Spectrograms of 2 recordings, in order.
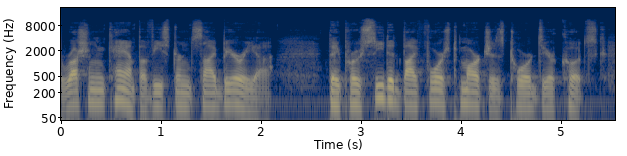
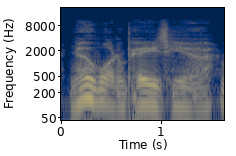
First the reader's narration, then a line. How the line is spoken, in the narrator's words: replied the old man gravely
